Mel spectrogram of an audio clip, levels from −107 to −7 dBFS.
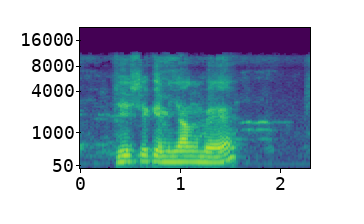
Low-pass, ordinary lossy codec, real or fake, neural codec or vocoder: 10.8 kHz; Opus, 32 kbps; real; none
